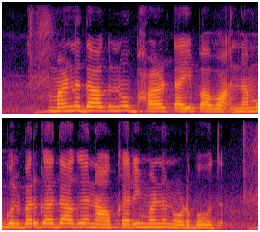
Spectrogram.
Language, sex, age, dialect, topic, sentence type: Kannada, female, 18-24, Northeastern, agriculture, statement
